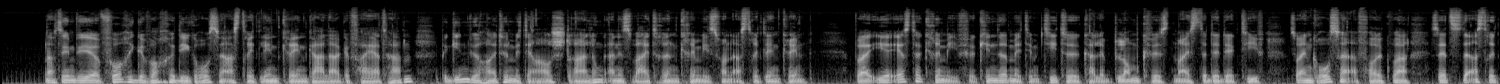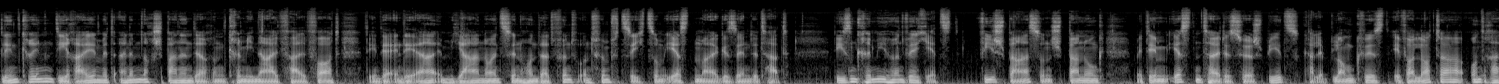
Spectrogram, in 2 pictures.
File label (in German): Ansage; Astrid Lindgren; Kalle Blomquist, Eva-Lotta und Rasmus Teil 1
